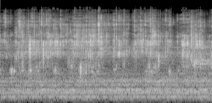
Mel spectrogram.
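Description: Water from an RV deionizer tank poured out after back flushing, a steady splashing, trickling stream close by with no talk.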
